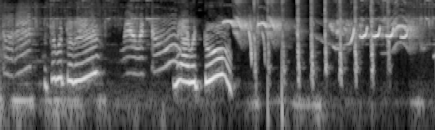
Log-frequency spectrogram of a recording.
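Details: Talking pet Indian ringneck parakeet chattering speech-like syllables in rapid bursts, then sharp clicks and high squeaky twittering notes, indoors.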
